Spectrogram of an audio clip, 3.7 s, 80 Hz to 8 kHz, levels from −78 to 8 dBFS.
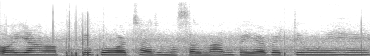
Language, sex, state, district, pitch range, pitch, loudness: Hindi, female, Uttar Pradesh, Ghazipur, 265-290 Hz, 280 Hz, -17 LUFS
